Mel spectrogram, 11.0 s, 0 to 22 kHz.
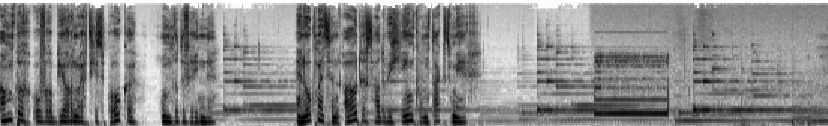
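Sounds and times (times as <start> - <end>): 
speech: 0.0 - 3.0, 4.0 - 6.5
telephone ringing on an outgoing call: 7.9 - 10.1.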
